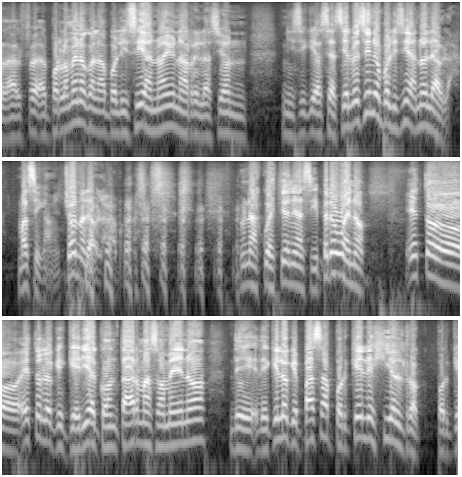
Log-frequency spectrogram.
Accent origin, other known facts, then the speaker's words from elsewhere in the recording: Buenos Aires, Argentina; now in Córdoba, Argentina; Soy porteño, nacido en Buenos Aires, sí.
